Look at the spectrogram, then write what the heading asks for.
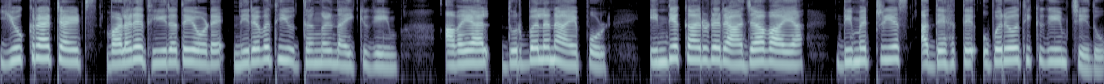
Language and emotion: Malayalam, neutral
